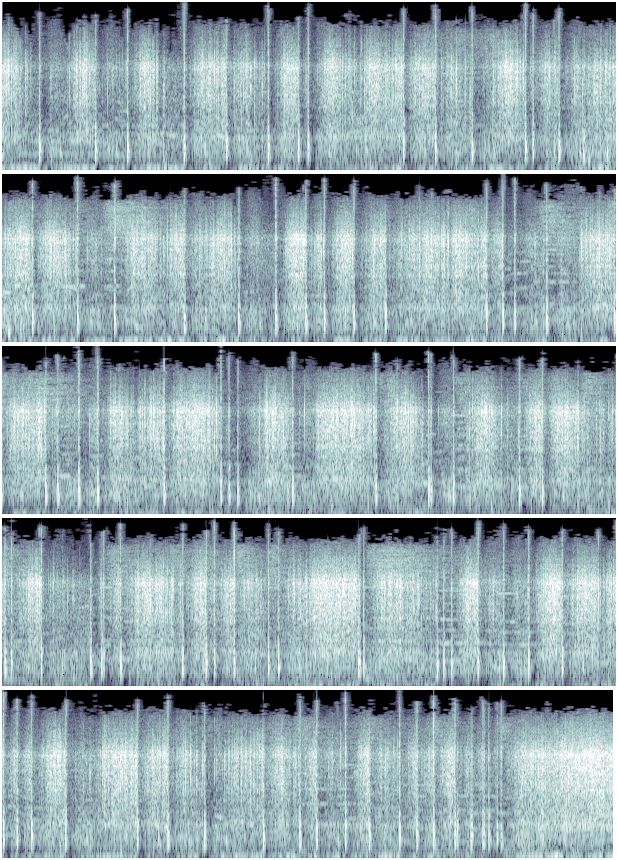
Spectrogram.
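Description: Fireworks display: aerial shells launching and bursting in rapid, unbroken succession, a dense string of bangs and crackles.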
